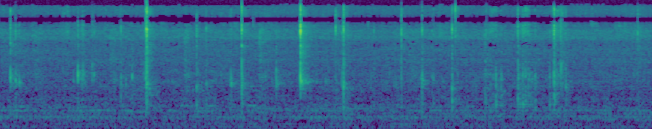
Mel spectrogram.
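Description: Faint clicks and taps of hands handling cosmetic packaging, a dark cream jar picked up and turned, with fingernails and a ring knocking lightly on jar and boxes; the two sharpest taps come about two and four seconds in.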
